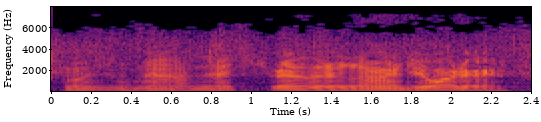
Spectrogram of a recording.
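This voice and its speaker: An actor playing a mild, cautious American druggist with a hesitant, deadpan way of talking, in 1940s radio comedy style. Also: male voice, medium pitch, normal speed, close to an everyday voice. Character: mild, cautious, dry small-town druggist. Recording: muffled, noisy 1940s radio broadcast.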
